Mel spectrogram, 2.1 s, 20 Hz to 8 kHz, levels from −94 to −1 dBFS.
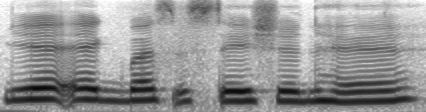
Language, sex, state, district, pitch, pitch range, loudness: Hindi, female, Arunachal Pradesh, Papum Pare, 230 Hz, 225-250 Hz, -14 LUFS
